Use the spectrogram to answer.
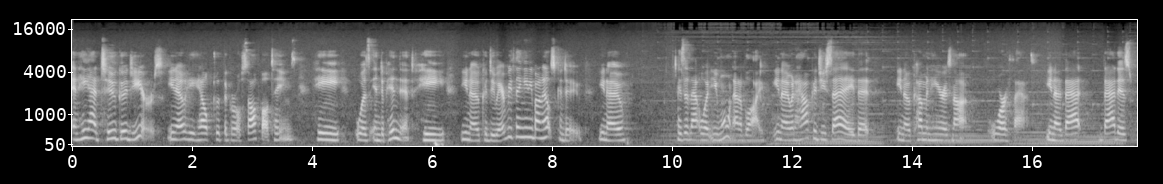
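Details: Adult woman speaking; typical speech.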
